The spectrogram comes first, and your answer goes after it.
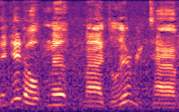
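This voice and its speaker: Someone talks at a fairly slow pace over loud background noise. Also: man. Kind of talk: casual vlog chat. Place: car. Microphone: phone near.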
